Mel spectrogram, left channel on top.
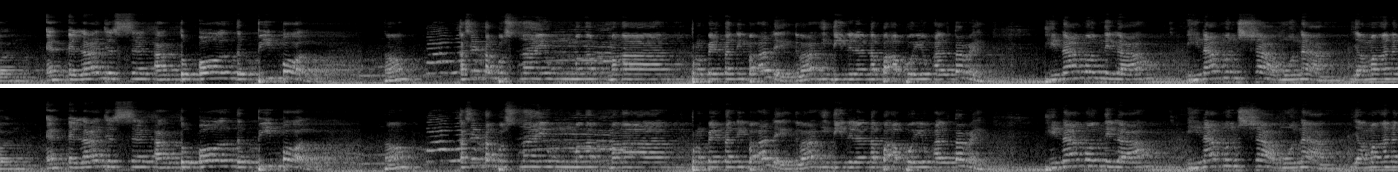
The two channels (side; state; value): both; normal; correlation 0.48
